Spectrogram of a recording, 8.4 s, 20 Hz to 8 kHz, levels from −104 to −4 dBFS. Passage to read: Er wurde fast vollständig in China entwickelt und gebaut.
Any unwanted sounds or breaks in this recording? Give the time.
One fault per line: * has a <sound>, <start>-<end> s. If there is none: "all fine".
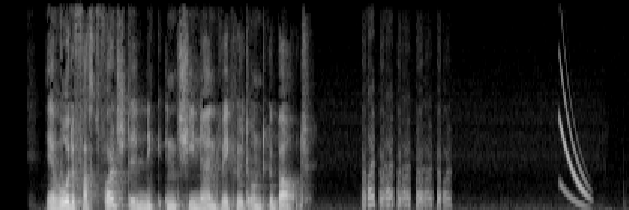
* has a laugh, 4.8-6.0 s
* has a chirp, 7.4-7.9 s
